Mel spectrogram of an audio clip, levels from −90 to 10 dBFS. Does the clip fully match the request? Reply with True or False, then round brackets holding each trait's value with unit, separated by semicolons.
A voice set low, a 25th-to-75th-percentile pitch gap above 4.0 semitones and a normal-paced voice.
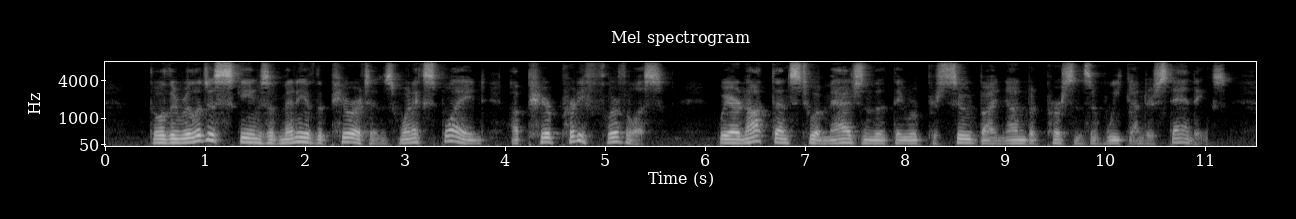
True (125 Hz; 4.8 semitones; 160 wpm)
